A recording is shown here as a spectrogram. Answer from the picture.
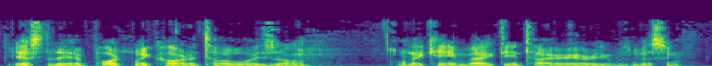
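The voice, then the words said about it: Flat monotone comedic delivery. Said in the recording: “he sounds a lot like Stephen Wright ... This is monotone delivery ... That's about how he does it.”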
